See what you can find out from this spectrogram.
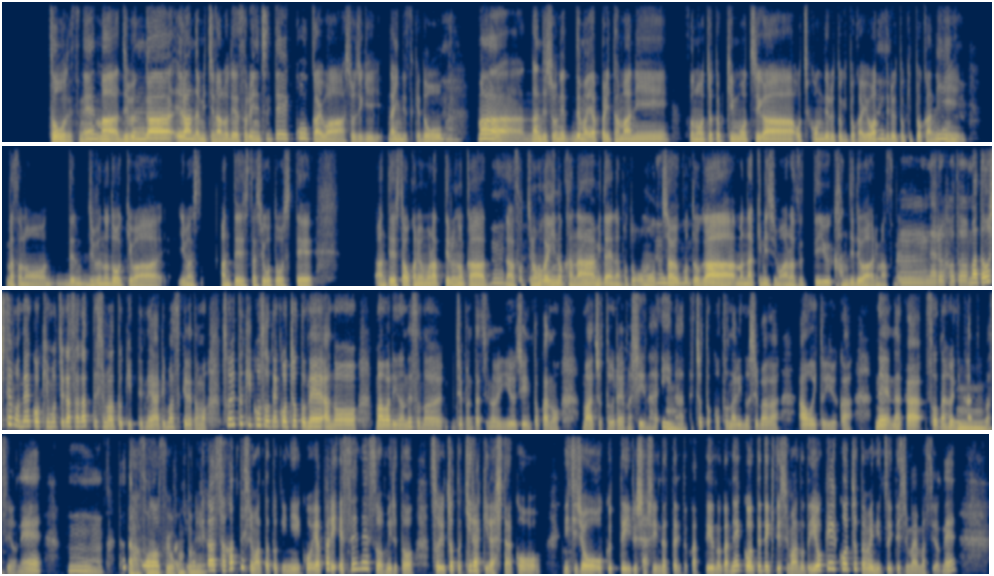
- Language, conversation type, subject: Japanese, advice, 友人への嫉妬に悩んでいる
- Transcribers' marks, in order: unintelligible speech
